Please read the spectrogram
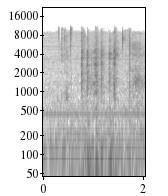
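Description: Computer keyboard being typed on: a quick, irregular run of key presses from about half a second in to near the end, over a faint steady hum.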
